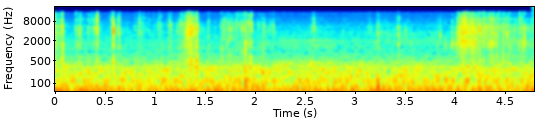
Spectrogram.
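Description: A small handful of green crunchy foam-bead slime (floam), soft and solid with no container, is squeezed, pressed and pulled between fingertips close to a binaural mic. It gives dense crackling, crunchy sounds over a steady low rumble, with brighter crackle bursts near 1.4 and 4.1 seconds.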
